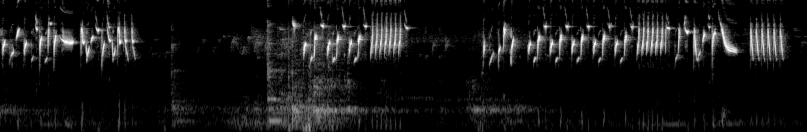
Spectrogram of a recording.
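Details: A European goldfinch sings tiwawati phrases in three bouts of rapid chirps and buzzy trills separated by silences, with faint rustling and handling noise during the middle bout.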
